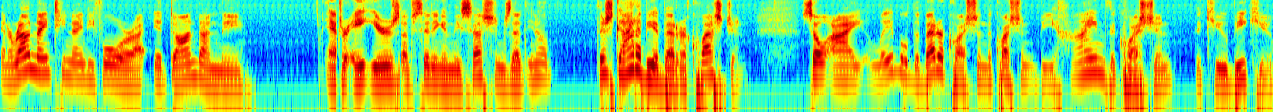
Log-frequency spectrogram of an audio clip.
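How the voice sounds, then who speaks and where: Against a silent background on a very clean recording, a man talks at a moderate pace in a high voice with lively intonation. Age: 50s. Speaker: author and speaker. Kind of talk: podcast interview.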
